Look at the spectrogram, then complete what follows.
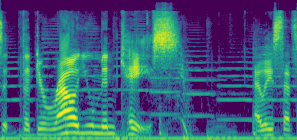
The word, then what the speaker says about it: duralumin: And all the confiscated dangerous items were supposed to be placed in that duralumin. I looked it up. That's how you pronounce it. The duralumin case.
